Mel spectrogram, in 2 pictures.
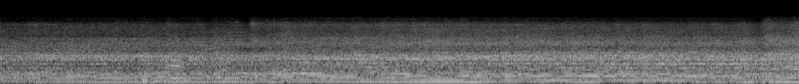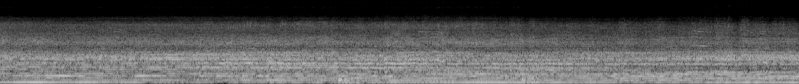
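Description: A steady droning insecticide fogging machine runs continuously outdoors against mosquitoes, a loud low hum that holds throughout with faint voices beneath.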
